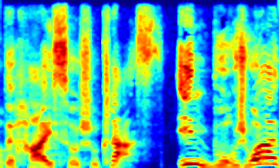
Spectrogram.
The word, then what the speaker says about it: bourgeois: In bourgeois, the S is silent and the E is only here to make a soft G. This way, it sounds like je sound instead of g sound. There are two syllables. The first one is bourg with the ou sound and a French R, bourg, bourg, bourg. And we have joie, joie, like joy, la joie. Bourgeois, bourgeois, bourgeois.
